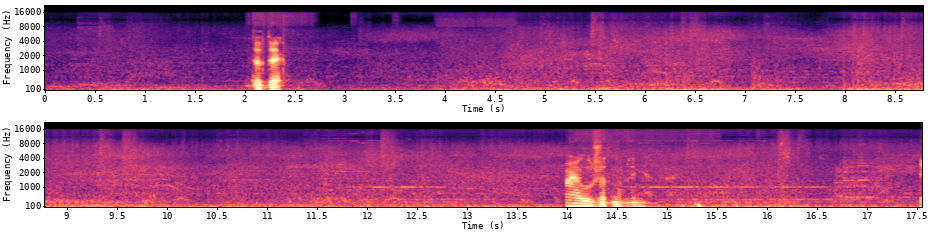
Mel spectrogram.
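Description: Magic spells whoosh and crackle during a battle.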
